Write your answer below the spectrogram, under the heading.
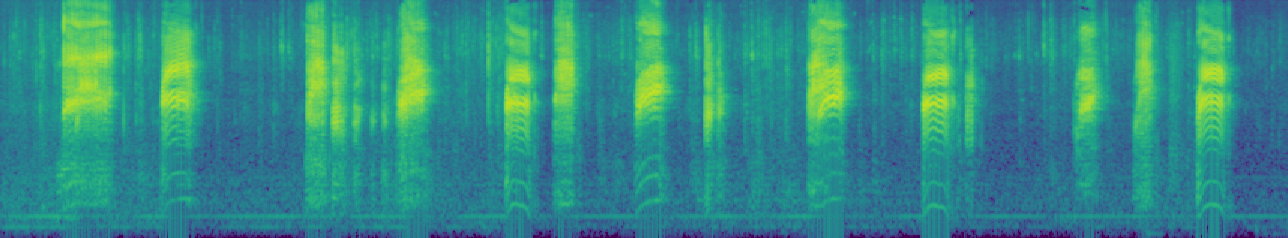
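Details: Fruit bats at Cranbrook Institute of Science, Michigan, squabbling over fresh romaine lettuce, filmed with infrared lighting; a busy run of about fourteen rasping, scratchy squawks, often in close pairs, over a low continuous hum.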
